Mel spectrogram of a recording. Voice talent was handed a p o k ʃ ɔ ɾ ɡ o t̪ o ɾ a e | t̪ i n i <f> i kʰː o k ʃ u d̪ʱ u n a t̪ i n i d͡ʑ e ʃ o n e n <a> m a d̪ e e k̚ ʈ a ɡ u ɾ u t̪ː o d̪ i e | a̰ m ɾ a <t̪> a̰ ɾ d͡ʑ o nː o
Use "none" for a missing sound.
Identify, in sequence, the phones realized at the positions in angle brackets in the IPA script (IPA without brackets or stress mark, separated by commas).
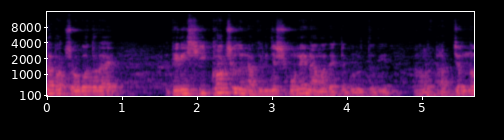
ʃ, a, t̪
